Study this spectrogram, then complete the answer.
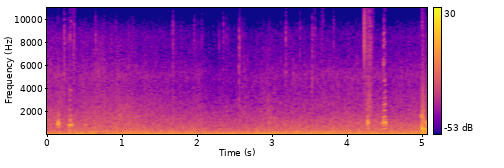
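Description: A few scattered chicken clucks in the video game Blade and Sorcery, set over a steady bed of outdoor wind and rain ambience, with the clucks bunched near the start and again toward the end.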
